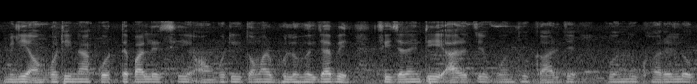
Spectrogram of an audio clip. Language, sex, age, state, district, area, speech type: Bengali, male, 18-30, West Bengal, Paschim Medinipur, rural, spontaneous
